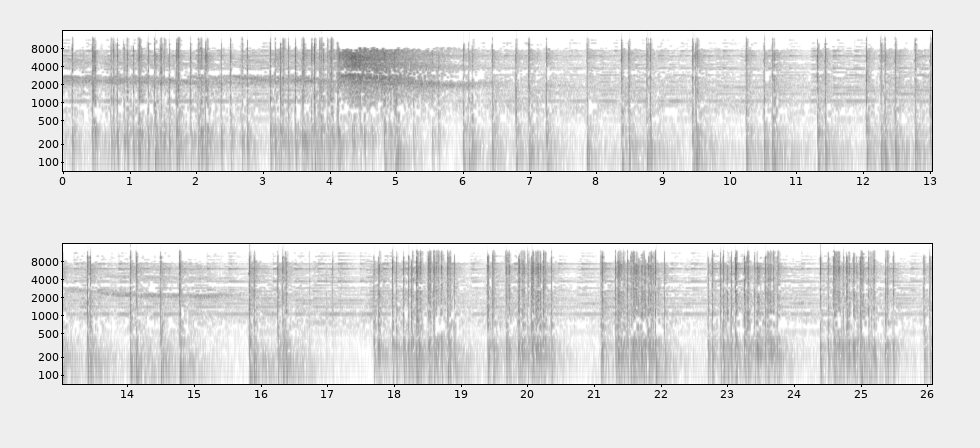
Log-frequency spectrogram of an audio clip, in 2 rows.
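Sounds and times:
firework crackling: 0.0 - 16.7
firework bangs echoing: 0.0 - 16.9, 17.6 - 26.0.

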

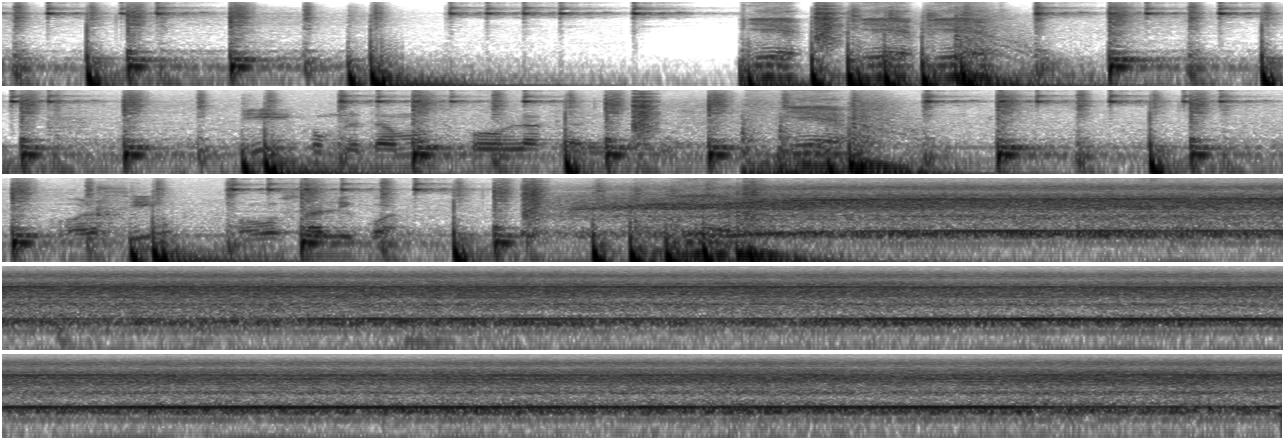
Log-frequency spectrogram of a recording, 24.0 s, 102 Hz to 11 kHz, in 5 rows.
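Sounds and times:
electric blender running: 11.6 - 24.0.

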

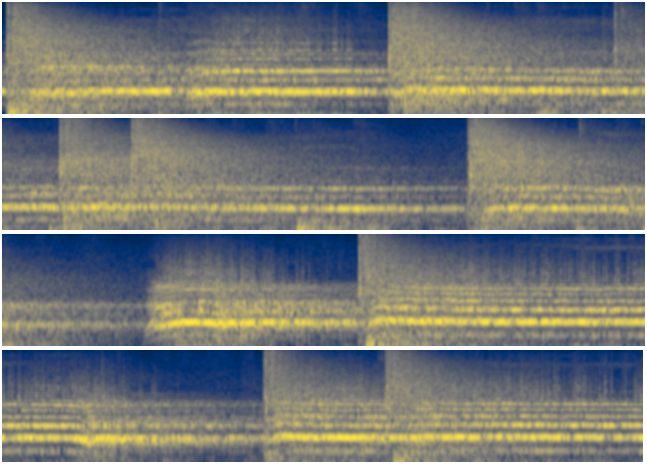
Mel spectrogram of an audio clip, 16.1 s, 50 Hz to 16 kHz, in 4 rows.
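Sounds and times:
bamboo sword strikes: 0.0 - 0.8, 2.4 - 6.2, 6.9 - 8.6, 13.7 - 15.1
people shouting: 0.0 - 16.0.

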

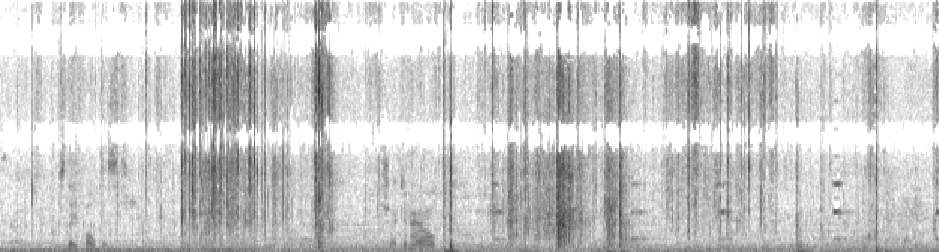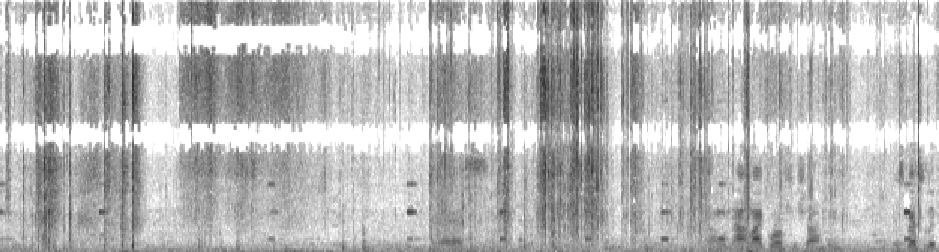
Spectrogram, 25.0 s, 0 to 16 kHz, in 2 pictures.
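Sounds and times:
steady low hum: 0.0 - 25.0
groceries knocking and clunking: 0.1 - 25.0
plastic bags rustling: 2.3 - 5.1, 6.6 - 10.5, 12.7 - 24.8.

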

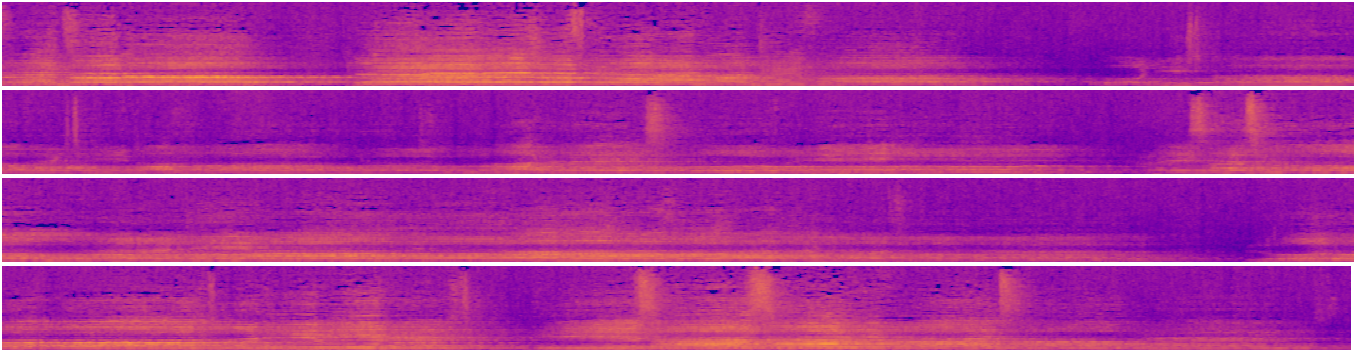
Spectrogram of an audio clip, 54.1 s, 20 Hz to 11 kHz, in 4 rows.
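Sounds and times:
choir singing gospel: 0.0 - 54.0.

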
